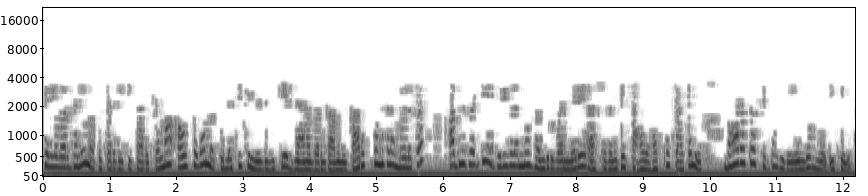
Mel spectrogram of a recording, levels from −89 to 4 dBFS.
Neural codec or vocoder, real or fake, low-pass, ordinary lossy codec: none; real; 3.6 kHz; MP3, 24 kbps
